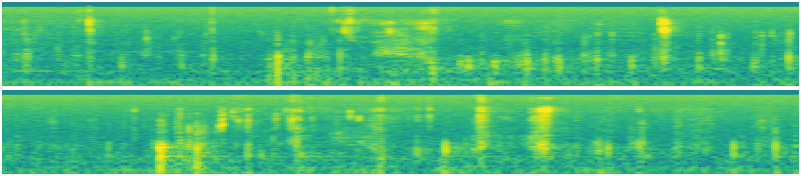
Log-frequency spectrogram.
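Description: Close-miked chewing of soft cream cake: a steady run of small wet mouth clicks and smacks, with a few sharper clicks, the loudest about six seconds in, and a fresh forkful taken in near the end.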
